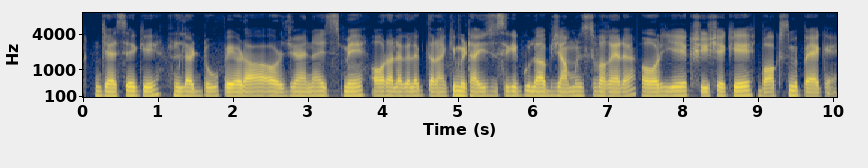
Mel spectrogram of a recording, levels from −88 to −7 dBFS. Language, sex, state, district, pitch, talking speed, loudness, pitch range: Hindi, male, Uttar Pradesh, Jyotiba Phule Nagar, 115 Hz, 160 wpm, -17 LUFS, 110-115 Hz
